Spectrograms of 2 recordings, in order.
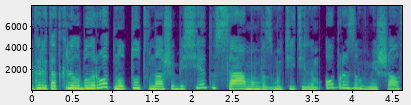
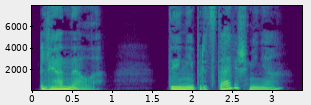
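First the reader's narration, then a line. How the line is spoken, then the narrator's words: Purring voice. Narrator (Russian): Голос столичной знаменитости приобрел мурлыкающие интонации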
